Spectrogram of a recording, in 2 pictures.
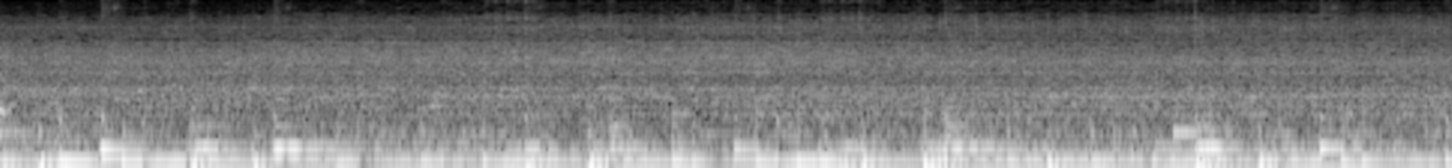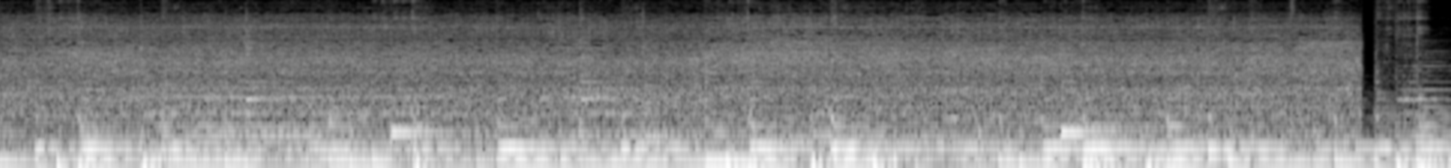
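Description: Loud, steady low machinery hum and rumble in the kiln area, mixed with background music. About half a second before the end it cuts abruptly to clean guitar music.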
